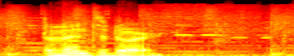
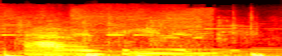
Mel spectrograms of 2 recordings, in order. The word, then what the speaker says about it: Aventador: How do you say it? Aventador. Aventador. Sounds like a tater tot.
